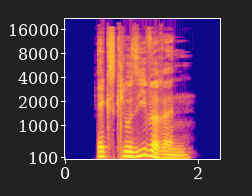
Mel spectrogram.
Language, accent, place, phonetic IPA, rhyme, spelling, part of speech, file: German, Germany, Berlin, [ɛkskluˈziːvəʁən], -iːvəʁən, exklusiveren, adjective, De-exklusiveren.ogg
- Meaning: inflection of exklusiv: 1. strong genitive masculine/neuter singular comparative degree 2. weak/mixed genitive/dative all-gender singular comparative degree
